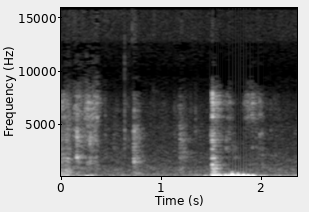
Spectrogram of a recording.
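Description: Handling noise as wires are twisted onto the leads of a plastic bulb holder: faint clicks and rustling, then a dull thump about one and a half seconds in.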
